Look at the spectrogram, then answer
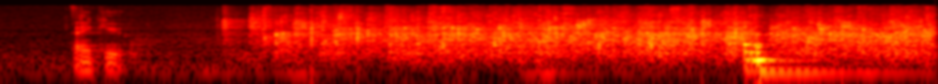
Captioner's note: applause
